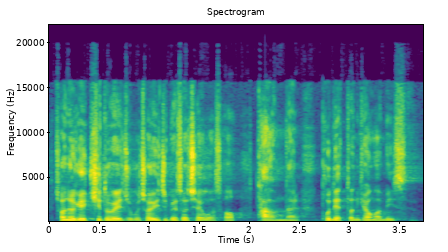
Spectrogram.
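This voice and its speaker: A man's voice: medium pitch, fairly even intonation, fast talker. A middle-aged man preaching an earnest sermon in church, retelling stories and quoting scripture. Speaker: pastor. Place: church sanctuary.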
